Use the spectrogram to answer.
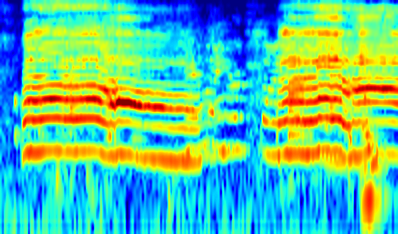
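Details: Infant boy startled into crying by his father's sneeze: loud, sustained wailing in two long cries with a brief catch between them.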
